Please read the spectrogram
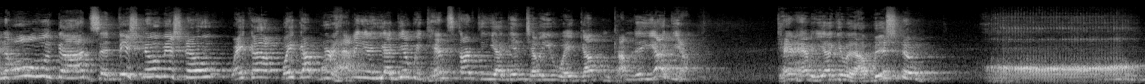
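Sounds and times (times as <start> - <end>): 
speech: 0.9 - 7.1, 7.8 - 10.2
human voice imitating loud snoring: 9.8 - 11.4.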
